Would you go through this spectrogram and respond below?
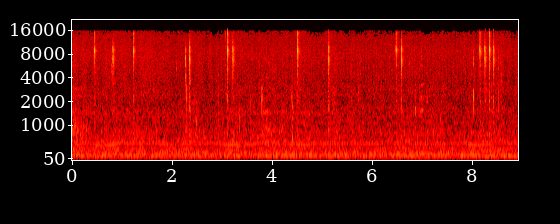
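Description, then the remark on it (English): Sharp computer mouse clicks land at irregular intervals, some single and some in quick bursts, over a steady low background hum with no talking, as someone clicks on a software demo environment. “So I'm clicking on my demo environment.”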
